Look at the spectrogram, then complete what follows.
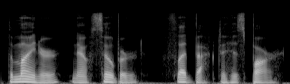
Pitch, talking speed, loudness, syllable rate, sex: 95 Hz, 185 wpm, -22 LUFS, 4.9 syllables/s, male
